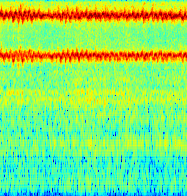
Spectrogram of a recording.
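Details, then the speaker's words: Maruti Eeco at idle, squeal starts when AC is switched on and continues after AC off once the belt slips: loud piercing steady high-pitched squeal; loose alternator belt slipping. "ये continue रहेगी क्यों क्योंकि इसकी आवाज जो है वो आ गई है एक बार जो बैट हिल गई तो हिल गई"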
